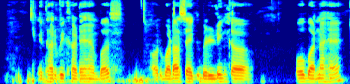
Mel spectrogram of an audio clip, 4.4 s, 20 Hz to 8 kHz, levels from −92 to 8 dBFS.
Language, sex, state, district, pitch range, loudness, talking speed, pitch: Hindi, male, Chhattisgarh, Sarguja, 115-130 Hz, -18 LUFS, 190 wpm, 120 Hz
